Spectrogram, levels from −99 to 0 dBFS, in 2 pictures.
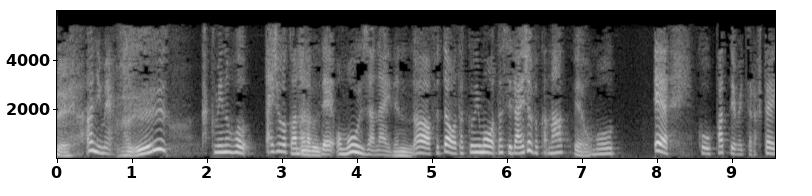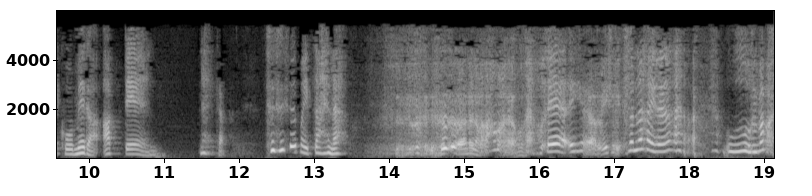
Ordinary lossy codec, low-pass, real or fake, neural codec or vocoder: MP3, 24 kbps; 5.4 kHz; fake; codec, 16 kHz, 0.5 kbps, X-Codec, WavLM features, trained on Multilingual LibriSpeech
